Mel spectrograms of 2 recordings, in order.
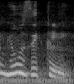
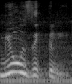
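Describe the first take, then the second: Both takes have the same delivery.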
